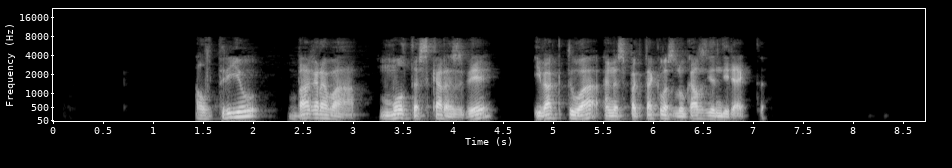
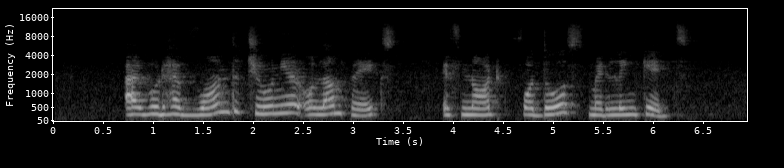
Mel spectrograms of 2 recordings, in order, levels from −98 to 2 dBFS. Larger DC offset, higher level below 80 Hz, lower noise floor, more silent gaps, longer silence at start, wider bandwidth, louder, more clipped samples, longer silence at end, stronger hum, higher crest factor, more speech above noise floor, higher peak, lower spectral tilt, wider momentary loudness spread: neither; first, -60 dBFS vs -86 dBFS; first, under -90 dBFS vs -78 dBFS; neither; first, 1.45 s vs 0.75 s; second, 7.8 kHz vs 11.5 kHz; first, -20 LUFS vs -40 LUFS; neither; first, 1.8 s vs 0.8 s; neither; about the same, 18 dB vs 18 dB; first, over 71 dB vs 39 dB; first, -2 dBFS vs -24 dBFS; about the same, -6.5 dB/octave vs -6.5 dB/octave; about the same, 10 LU vs 9 LU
